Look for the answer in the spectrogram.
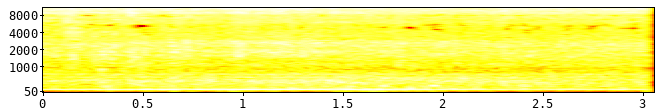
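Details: Plug-and-play hot tub with a single pump that had been humming without turning, after its shaft was spun by hand and it started on its own: steady low hum and even whir; pump motor running normally.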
